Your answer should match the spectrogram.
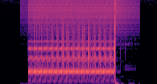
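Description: A telephone number being dialed: a steady, loud phone tone hums for about two seconds, broken by a few quick key-press blips, then cuts off abruptly. No voices.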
